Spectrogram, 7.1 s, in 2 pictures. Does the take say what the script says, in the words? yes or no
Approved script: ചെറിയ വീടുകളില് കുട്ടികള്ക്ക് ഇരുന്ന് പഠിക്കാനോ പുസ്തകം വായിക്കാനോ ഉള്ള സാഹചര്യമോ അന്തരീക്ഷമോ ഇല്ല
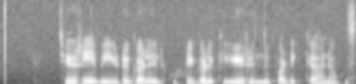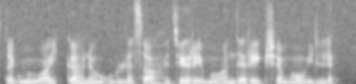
yes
